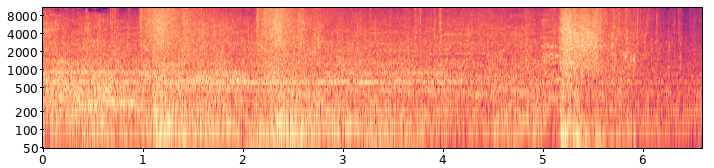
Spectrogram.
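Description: A plasma weapon fires with sharp bursts.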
